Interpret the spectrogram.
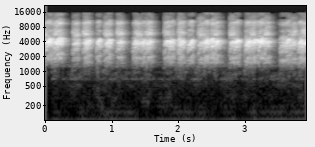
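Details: At night a sooty-headed bulbul gives its noisy nyerecet chatter, short grating buzzy bursts strung tightly together with a few brief pauses. A faint low hum runs underneath.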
